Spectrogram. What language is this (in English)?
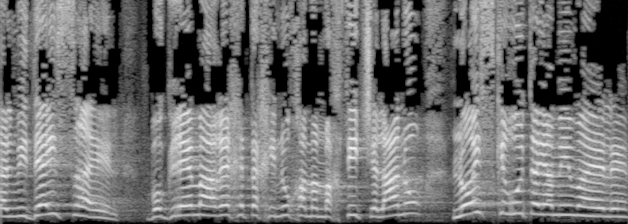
Hebrew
